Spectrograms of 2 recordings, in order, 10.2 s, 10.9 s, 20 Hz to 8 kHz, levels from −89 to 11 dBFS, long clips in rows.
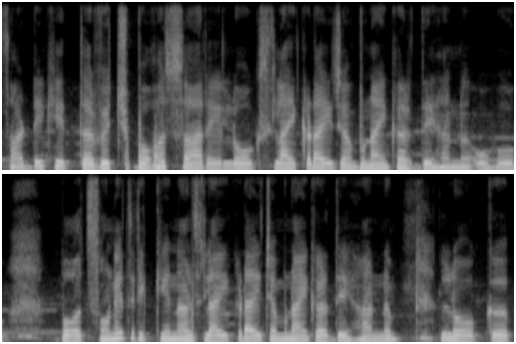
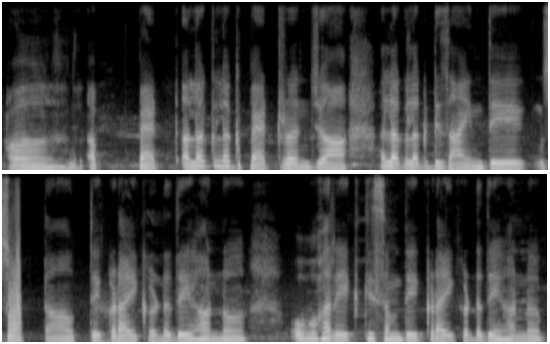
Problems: none marked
